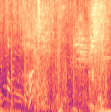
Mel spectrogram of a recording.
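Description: Sword-fight sound effects, with blade swishes and crackling, shattering hits, over background music.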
